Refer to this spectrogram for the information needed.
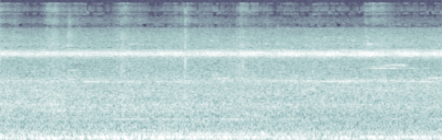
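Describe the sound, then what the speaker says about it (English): A jumping bush cricket chirps continuously, a steady high-pitched insect buzz over a dense, loud background of other insects and low rumble, with no pauses and no talking. "I'm hearing the jumping bush cricket again."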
